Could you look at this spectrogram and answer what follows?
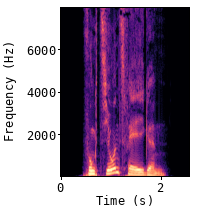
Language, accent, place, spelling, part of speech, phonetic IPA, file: German, Germany, Berlin, funktionsfähigen, adjective, [fʊŋkˈt͡si̯oːnsˌfɛːɪɡn̩], De-funktionsfähigen.ogg
- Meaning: inflection of funktionsfähig: 1. strong genitive masculine/neuter singular 2. weak/mixed genitive/dative all-gender singular 3. strong/weak/mixed accusative masculine singular 4. strong dative plural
